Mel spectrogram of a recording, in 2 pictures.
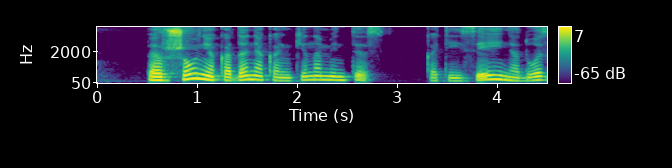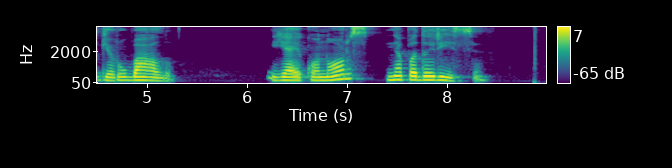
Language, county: Lithuanian, Panevėžys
